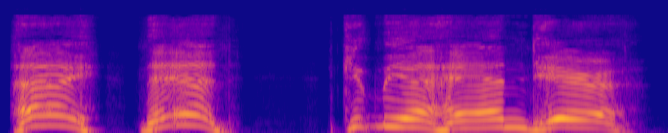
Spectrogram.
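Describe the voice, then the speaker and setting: A man's voice: deep voice, big pitch swings, moderate pace, slightly rough, dry recording, studio quality, exaggerated voice. A man doing a drawling sarcastic hippie dude. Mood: urgent. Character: laid-back hippie man, slangy and sarcastic.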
